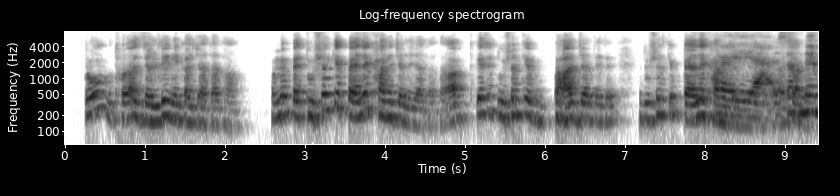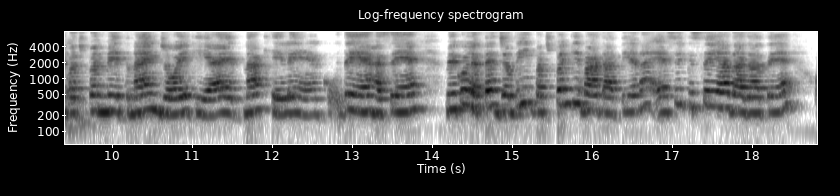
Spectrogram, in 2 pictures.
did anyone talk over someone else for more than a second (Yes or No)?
Yes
